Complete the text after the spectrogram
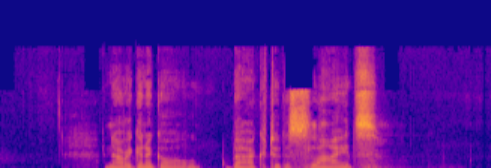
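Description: An older woman speaks calmly into a microphone over a loudspeaker.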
